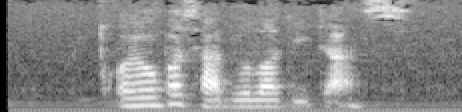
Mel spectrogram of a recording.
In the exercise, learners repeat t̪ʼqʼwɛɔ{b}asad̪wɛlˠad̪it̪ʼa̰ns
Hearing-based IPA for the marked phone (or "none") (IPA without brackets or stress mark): b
